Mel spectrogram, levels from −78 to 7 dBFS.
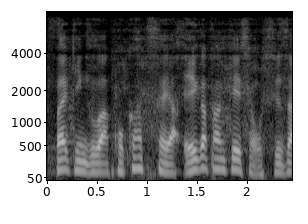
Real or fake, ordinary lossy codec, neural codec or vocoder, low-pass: fake; none; autoencoder, 48 kHz, 32 numbers a frame, DAC-VAE, trained on Japanese speech; 7.2 kHz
